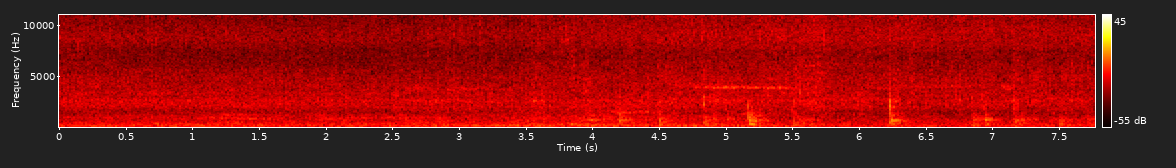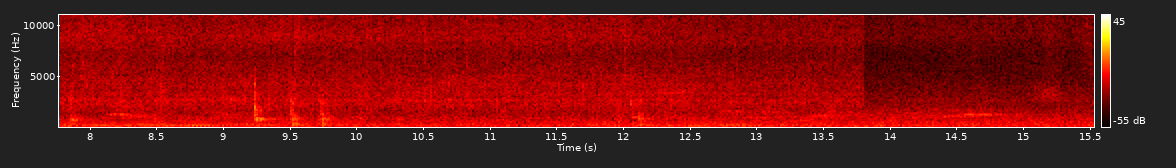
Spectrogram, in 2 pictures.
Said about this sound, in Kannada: ನೋಡಿ ಇವಾಗ ನಾನು ಟೊಮೆಟೊ ಹಾಕ್ಕೊಂಡು ಇದು ಟೊಮೆಟೊ ಹಸಿ ವಾಸನೆ ಹೋಗೋವರೆಗೂ ನಾನು ಫ್ರೈ ಮಾಡ್ಕೊತೀನಿ.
